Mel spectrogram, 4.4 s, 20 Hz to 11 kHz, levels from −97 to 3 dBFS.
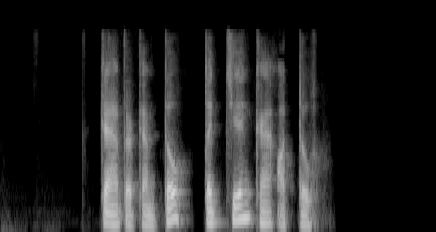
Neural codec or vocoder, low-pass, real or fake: codec, 16 kHz, 1 kbps, FunCodec, trained on LibriTTS, 50 frames a second; 7.2 kHz; fake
